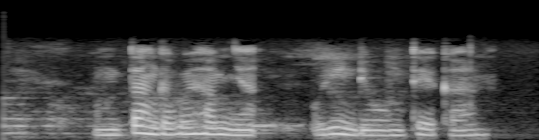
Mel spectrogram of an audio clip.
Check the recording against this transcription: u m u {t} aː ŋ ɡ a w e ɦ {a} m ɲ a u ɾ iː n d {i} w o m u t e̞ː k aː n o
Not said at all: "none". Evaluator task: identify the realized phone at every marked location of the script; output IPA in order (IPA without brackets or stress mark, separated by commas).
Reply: t, a, i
